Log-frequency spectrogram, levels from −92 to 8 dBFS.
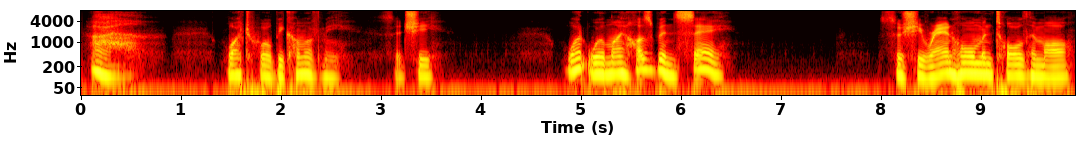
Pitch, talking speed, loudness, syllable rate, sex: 120 Hz, 125 wpm, -20 LUFS, 3.9 syllables/s, male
